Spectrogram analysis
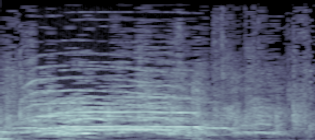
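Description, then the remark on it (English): A small audience at a live music performance cheers and whoops, with overlapping excited voices rising into high shouts. The sustained noise swells early, then tapers slightly toward the end. “A small but perfectly formed crowd.”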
